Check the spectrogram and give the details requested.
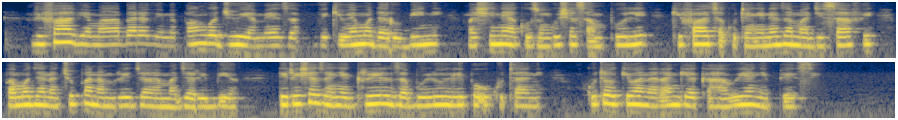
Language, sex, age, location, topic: Swahili, female, 18-24, Nairobi, health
